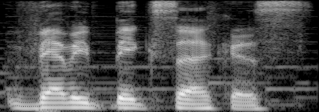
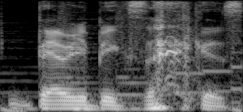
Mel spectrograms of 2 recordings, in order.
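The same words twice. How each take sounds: First: The first word starts with a V sound. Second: The first word starts with a B sound. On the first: "that's probably meant to say Very Big Circus" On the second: "because the V sound is a B in Jap in Japanese, it's like"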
